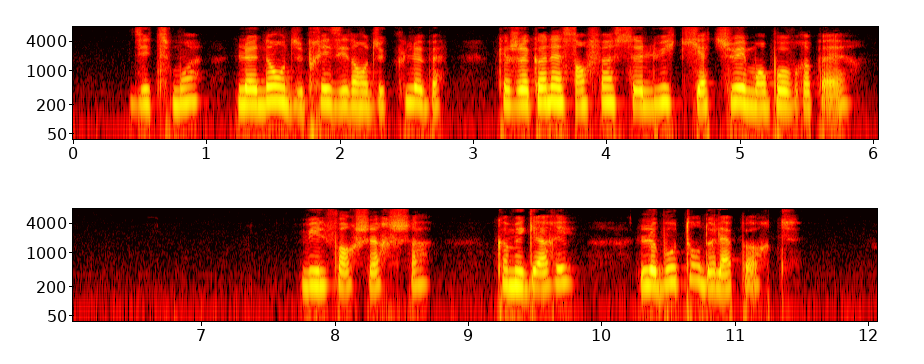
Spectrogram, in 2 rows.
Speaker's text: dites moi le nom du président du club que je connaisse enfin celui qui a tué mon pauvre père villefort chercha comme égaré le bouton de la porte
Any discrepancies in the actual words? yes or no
no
